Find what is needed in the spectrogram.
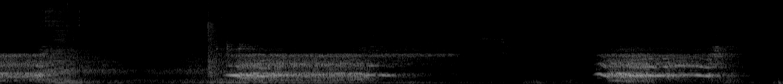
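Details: Snoring from a sleeping dog: slow, groaning nasal snores, roughly 16 a minute, with quiet gaps between them.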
